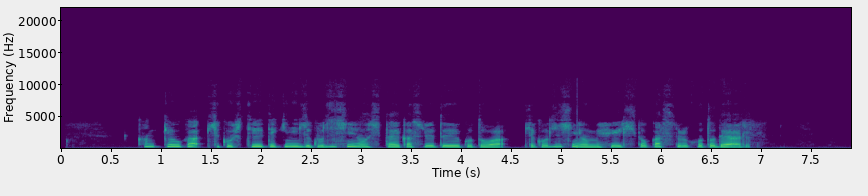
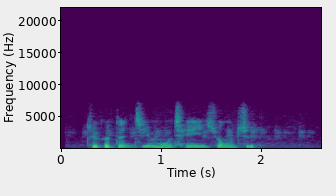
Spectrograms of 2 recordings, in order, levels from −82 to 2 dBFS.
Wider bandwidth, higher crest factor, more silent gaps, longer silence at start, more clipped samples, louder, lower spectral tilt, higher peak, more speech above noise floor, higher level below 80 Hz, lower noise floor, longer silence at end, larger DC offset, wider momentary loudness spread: about the same, 7 kHz vs 7.4 kHz; second, 16 dB vs 22 dB; neither; first, 0.85 s vs 0.25 s; neither; first, -24 LUFS vs -27 LUFS; about the same, -7.5 dB/octave vs -7 dB/octave; about the same, -8 dBFS vs -6 dBFS; first, 41 dB vs 29 dB; about the same, -60 dBFS vs -58 dBFS; first, -65 dBFS vs -55 dBFS; first, 1 s vs 0.2 s; neither; about the same, 6 LU vs 7 LU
